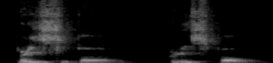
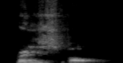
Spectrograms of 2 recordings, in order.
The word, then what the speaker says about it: principal: igual o nosso, né, mas a nossa sílaba tônica é na última, eles é da primeira, tá? Prin S principal principal principal, OK?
